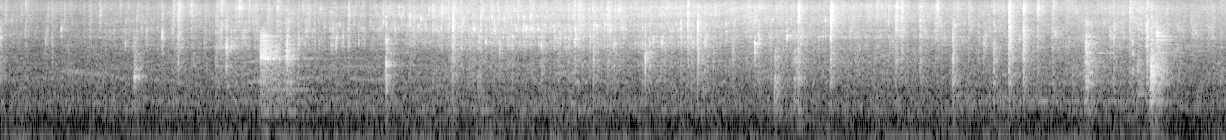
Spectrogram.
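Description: Green chillies sizzling in hot oil with garlic and ginger in a nonstick kadhai, with many small pops, while a spatula stirs them through the pan. The sizzle grows louder about two seconds in.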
